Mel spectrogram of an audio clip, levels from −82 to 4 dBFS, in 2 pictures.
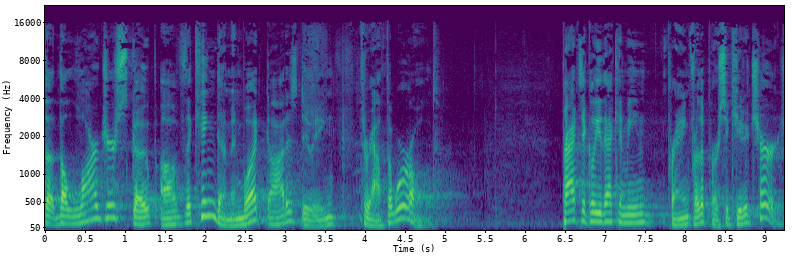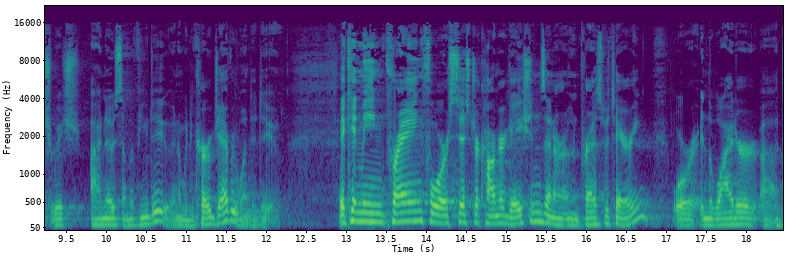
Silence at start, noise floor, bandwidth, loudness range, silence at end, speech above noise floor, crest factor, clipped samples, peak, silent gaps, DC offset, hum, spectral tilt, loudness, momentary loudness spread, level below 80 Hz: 0 s; -53 dBFS; 16.5 kHz; 5 LU; 0 s; 34 dB; 20 dB; under 0.1%; 0 dBFS; none; under 0.1%; none; -5 dB/octave; -20 LUFS; 9 LU; -54 dBFS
